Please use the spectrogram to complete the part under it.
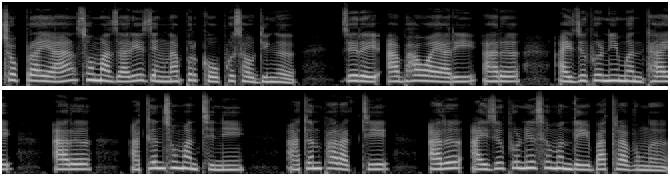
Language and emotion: Bodo, neutral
